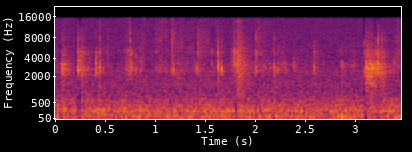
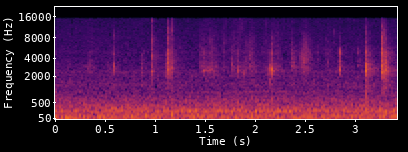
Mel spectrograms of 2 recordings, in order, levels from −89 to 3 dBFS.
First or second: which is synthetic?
first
